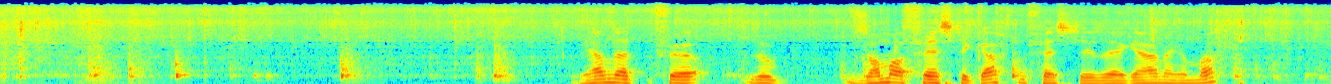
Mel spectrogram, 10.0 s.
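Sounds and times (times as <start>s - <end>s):
scraping stir strokes in a frying pan: 0.0s - 4.0s, 6.3s - 9.9s
minced meat sizzling in a frying pan: 0.0s - 9.9s
speech: 4.4s - 9.4s.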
